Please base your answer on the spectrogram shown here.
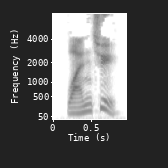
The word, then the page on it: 玩具: Chinese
